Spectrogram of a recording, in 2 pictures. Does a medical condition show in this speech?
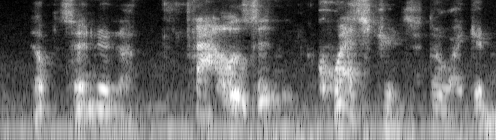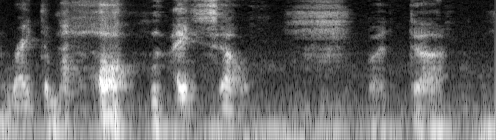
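Yes: lewy body dementia; Parkinson's-linked form.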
